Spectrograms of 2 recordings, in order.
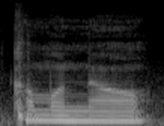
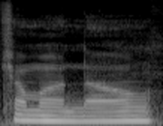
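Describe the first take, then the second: No difference in how they are said.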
